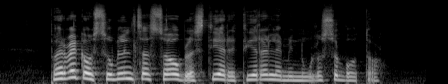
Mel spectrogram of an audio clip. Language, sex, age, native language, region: Slovenian, female, 30-49, Slovenian, Posavska region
